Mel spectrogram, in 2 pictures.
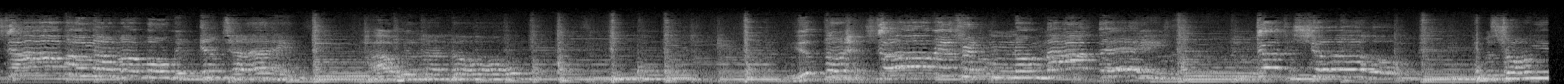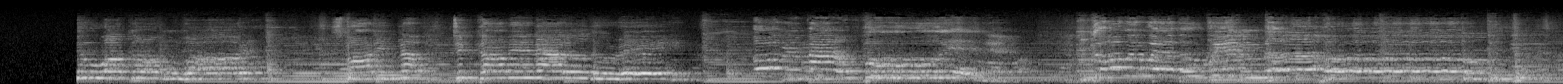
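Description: At 15.49 s the sound cuts out abruptly. This is an audio dropout to a faint residue. It lasts about 0.92 s, until 16.41 s. The gap is not silent. It holds only hiss, about 35 dB below the normal signal level. The wanted signal was likely lost upstream while the path after the break stayed live. The return is just as sudden. It does not sound like a pause or a fade.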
